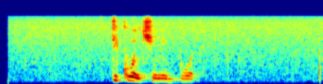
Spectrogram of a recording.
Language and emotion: Russian, angry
